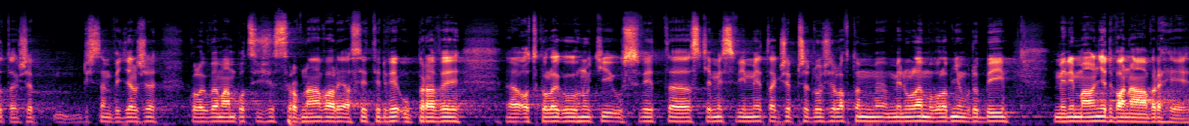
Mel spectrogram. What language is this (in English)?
Czech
